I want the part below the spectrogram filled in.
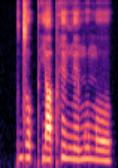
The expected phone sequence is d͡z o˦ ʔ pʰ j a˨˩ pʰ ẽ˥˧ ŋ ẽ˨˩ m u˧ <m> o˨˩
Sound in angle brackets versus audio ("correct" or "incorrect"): correct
